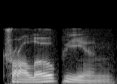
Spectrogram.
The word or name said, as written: Trollopian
